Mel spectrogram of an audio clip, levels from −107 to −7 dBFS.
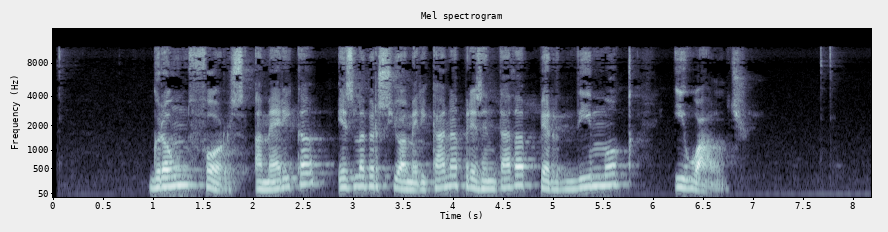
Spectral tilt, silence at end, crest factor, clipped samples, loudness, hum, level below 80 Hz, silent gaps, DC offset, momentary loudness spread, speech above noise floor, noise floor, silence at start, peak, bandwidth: -5 dB/octave; 1.25 s; 20 dB; under 0.1%; -25 LUFS; none; -60 dBFS; none; under 0.1%; 10 LU; 46 dB; -71 dBFS; 0.95 s; -8 dBFS; 11.5 kHz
